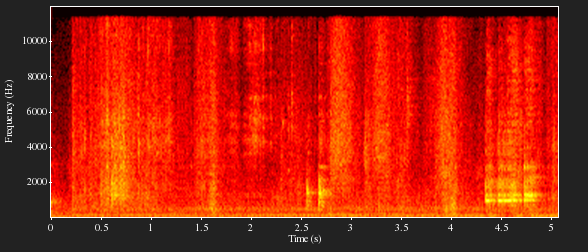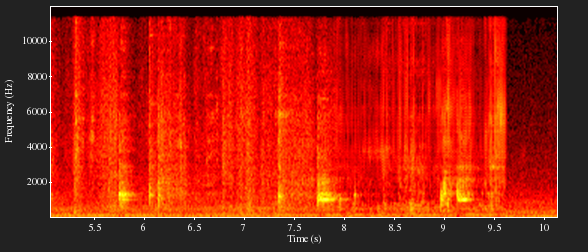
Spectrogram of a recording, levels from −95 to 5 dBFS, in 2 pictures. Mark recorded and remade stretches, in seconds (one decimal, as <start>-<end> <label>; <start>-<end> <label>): 0.0-7.9 recorded; 7.9-9.6 remade; 9.6-10.1 recorded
